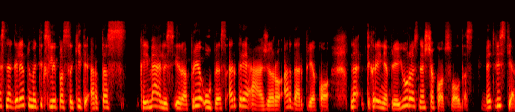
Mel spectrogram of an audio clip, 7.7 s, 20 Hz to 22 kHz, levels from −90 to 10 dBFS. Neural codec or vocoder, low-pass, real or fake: none; 9.9 kHz; real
